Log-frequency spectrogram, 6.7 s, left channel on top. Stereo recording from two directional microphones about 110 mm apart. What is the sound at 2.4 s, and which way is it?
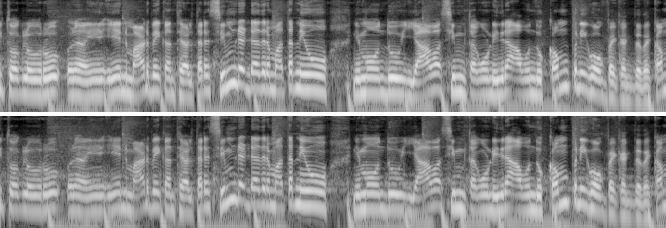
Speech, 30° left (ahead or behind).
